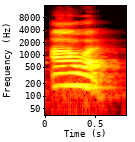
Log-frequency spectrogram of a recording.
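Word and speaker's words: hour: है इसी तरह देखिए एच ओ य आ तो एच यहां भी नहीं बोलेगा आवर अब इसको उच्चारण ओ यू आर जैसे हम अवर बोलते हैं ना ऐसे मत कर देना ये आवर आवर माने घंटा हावर नहीं बोलेगा इसी तरह नेस्ट नहीं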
